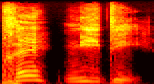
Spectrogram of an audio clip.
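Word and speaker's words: après-midi: up next I not play needy enough play needy notice that he exon grab that s sound I play me D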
